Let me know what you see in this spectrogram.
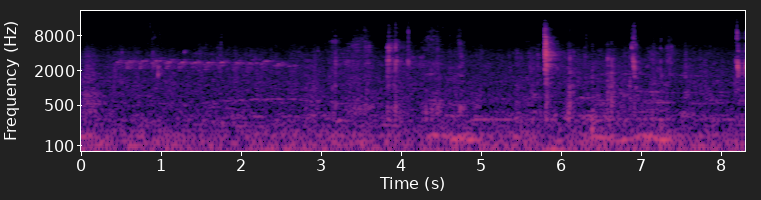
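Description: Close-up mouth sounds of a person chewing and biting boiled sweet potato tops and rice eaten by hand, with wet clicks and smacks, the sharpest about six seconds in. A faint high chirping runs for about two seconds soon after the start, over a steady low hum.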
